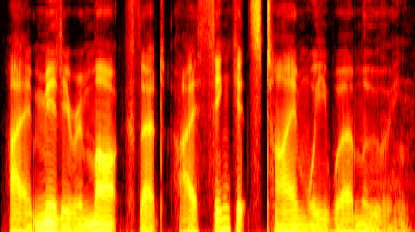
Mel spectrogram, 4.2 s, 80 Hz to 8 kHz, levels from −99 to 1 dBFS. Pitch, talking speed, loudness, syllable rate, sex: 90 Hz, 160 wpm, -20 LUFS, 4.2 syllables/s, male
